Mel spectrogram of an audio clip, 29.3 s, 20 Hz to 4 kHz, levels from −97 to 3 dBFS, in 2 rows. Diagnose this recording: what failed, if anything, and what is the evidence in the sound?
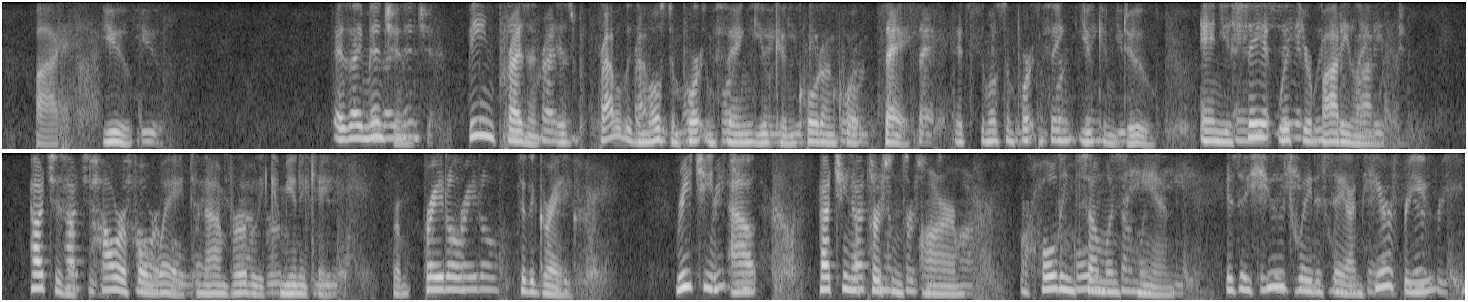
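Echo with no canceller, call-processing stage: the far end is playing the call on a loudspeaker, its microphone is picking that playback up, and no echo canceller removes it before it returns. Every phrase is trailed by a quieter, thinner copy about 9 dB down and roughly 300 ms late, for the whole of the speech. On a spectrogram each syllable has a weaker twin shifted right by about a third of a second. In the waveform, small ghost envelopes sit behind each burst.

Sound chopped by the voice detector, most likely at the sender's call processing: the detector keeps switching transmission on and off. This happens at 0 to 5.99 s, 8.03 to 11.99 s, 13.82 to 14.93 s, 17.99 to 22.82 s, 24.35 to 25.04 s and 28.61 to 29.24 s. Quiet syllables and word edges are swapped for comfort noise, for example about 3.1 s of the first stretch and 2.5 s of the 18 to 23 s stretch. On a spectrogram, harmonic speech stripes break off into flat, featureless noise patches.

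Sound dropped by the voice detector, again likely in the sender's call processing: at 16.55 to 16.58 s and 26.45 to 26.87 s, quiet speech is classed as background and not sent, and the receiver plays comfort noise instead. The second gap loses about 150 ms of speech. The first gap is a brief 20 ms clip of sound. In the waveform the envelope collapses to a low, even noise floor. On the spectrogram the speech stops dead under a uniform wash, which is confined below 4 kHz like the rest of the G.711 call.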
